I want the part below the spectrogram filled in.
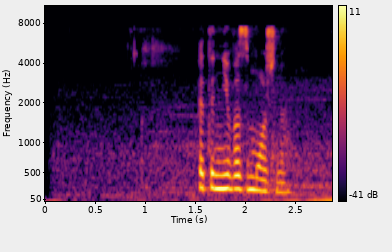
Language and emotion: Russian, neutral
